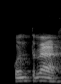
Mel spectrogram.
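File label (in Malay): "kontras", Malay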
